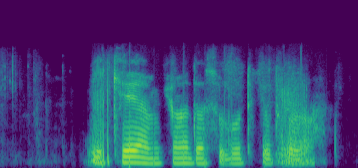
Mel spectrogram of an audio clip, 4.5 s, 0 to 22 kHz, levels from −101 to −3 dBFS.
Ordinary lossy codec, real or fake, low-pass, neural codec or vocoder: Opus, 32 kbps; real; 7.2 kHz; none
